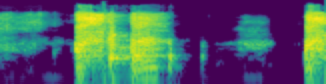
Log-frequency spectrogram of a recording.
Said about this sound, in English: I'm going to have to cough again just a minute.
